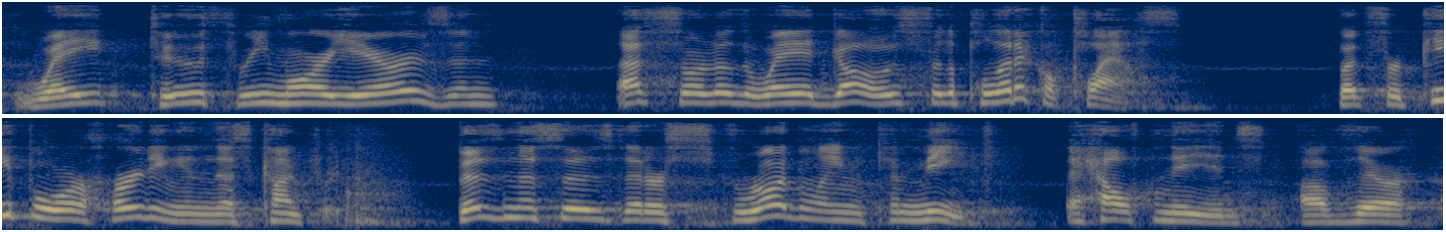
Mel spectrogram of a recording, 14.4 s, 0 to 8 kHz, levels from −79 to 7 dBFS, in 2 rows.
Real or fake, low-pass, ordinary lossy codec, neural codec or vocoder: fake; 7.2 kHz; MP3, 48 kbps; autoencoder, 48 kHz, 32 numbers a frame, DAC-VAE, trained on Japanese speech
